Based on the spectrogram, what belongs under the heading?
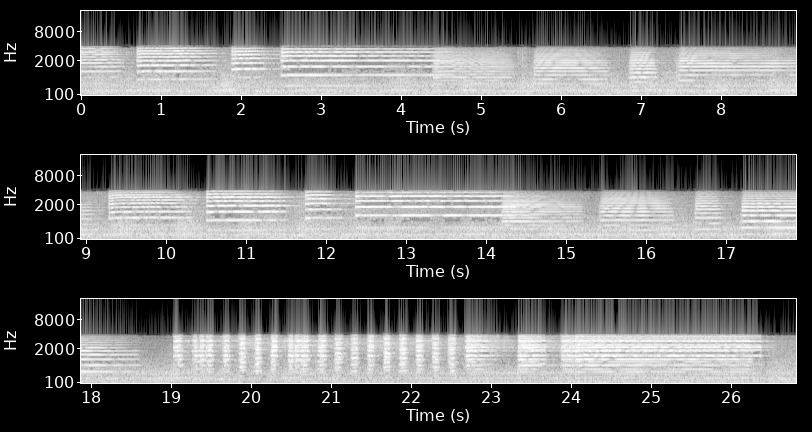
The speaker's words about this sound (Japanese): ファンファーレが鳴ります。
